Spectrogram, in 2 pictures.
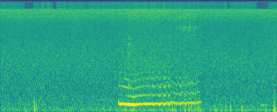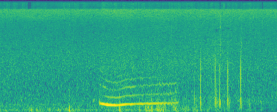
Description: Fast asleep & making the strangest noise.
